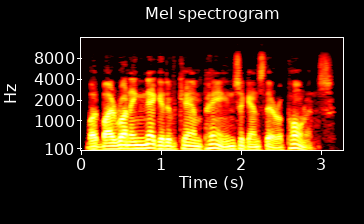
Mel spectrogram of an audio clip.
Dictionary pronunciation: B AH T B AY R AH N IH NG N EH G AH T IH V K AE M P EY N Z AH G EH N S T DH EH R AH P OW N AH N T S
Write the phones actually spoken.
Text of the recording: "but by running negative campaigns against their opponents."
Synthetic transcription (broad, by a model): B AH T B AY R AH N IH NG N EH G AH T IH V K AE M P EY N Z AH G EH N S T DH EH R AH P OW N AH N T S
